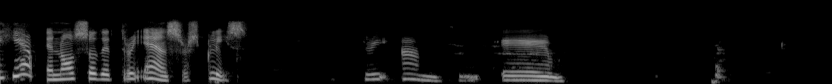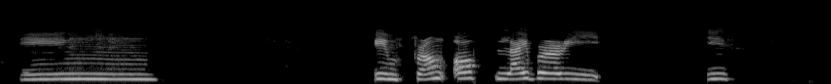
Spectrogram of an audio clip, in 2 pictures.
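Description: A woman speaks slowly and clearly over an online call.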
